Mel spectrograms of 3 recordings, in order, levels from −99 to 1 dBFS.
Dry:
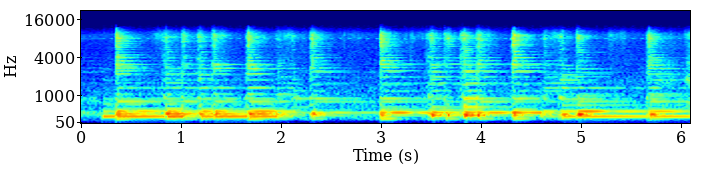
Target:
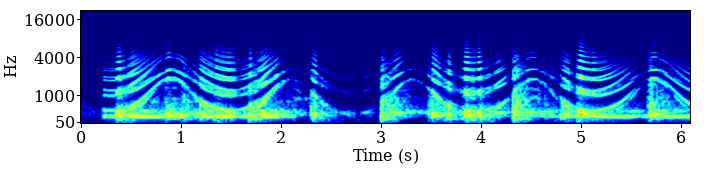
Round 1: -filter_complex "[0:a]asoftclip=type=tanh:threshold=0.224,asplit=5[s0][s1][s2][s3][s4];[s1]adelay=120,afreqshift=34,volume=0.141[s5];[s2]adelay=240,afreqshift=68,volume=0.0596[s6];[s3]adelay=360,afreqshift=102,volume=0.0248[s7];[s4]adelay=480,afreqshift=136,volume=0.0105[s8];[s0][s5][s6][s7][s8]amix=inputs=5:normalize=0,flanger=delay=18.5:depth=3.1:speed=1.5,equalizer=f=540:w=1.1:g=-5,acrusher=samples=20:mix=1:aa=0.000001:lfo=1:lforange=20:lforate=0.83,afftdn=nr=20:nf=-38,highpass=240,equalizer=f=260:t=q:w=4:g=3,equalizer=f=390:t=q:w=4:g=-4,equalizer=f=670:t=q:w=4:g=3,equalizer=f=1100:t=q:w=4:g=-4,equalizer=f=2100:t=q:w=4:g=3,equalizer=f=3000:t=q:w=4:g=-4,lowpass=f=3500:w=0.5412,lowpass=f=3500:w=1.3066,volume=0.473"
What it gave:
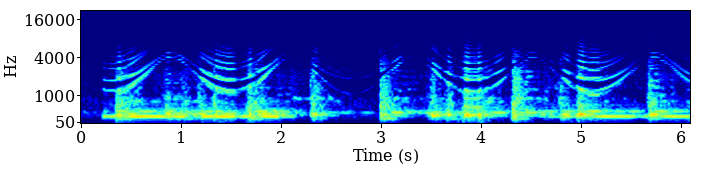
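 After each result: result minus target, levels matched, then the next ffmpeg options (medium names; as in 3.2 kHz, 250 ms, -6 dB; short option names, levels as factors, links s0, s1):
saturation: distortion +18 dB; decimation with a swept rate: distortion -8 dB
-filter_complex "[0:a]asoftclip=type=tanh:threshold=0.841,asplit=5[s0][s1][s2][s3][s4];[s1]adelay=120,afreqshift=34,volume=0.141[s5];[s2]adelay=240,afreqshift=68,volume=0.0596[s6];[s3]adelay=360,afreqshift=102,volume=0.0248[s7];[s4]adelay=480,afreqshift=136,volume=0.0105[s8];[s0][s5][s6][s7][s8]amix=inputs=5:normalize=0,flanger=delay=18.5:depth=3.1:speed=1.5,equalizer=f=540:w=1.1:g=-5,acrusher=samples=20:mix=1:aa=0.000001:lfo=1:lforange=20:lforate=0.83,afftdn=nr=20:nf=-38,highpass=240,equalizer=f=260:t=q:w=4:g=3,equalizer=f=390:t=q:w=4:g=-4,equalizer=f=670:t=q:w=4:g=3,equalizer=f=1100:t=q:w=4:g=-4,equalizer=f=2100:t=q:w=4:g=3,equalizer=f=3000:t=q:w=4:g=-4,lowpass=f=3500:w=0.5412,lowpass=f=3500:w=1.3066,volume=0.473"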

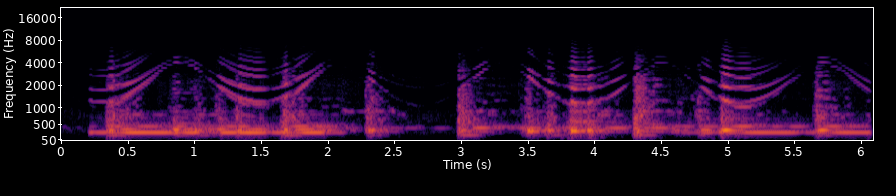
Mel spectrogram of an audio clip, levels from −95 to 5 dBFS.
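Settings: decimation with a swept rate: distortion -8 dB
-filter_complex "[0:a]asoftclip=type=tanh:threshold=0.841,asplit=5[s0][s1][s2][s3][s4];[s1]adelay=120,afreqshift=34,volume=0.141[s5];[s2]adelay=240,afreqshift=68,volume=0.0596[s6];[s3]adelay=360,afreqshift=102,volume=0.0248[s7];[s4]adelay=480,afreqshift=136,volume=0.0105[s8];[s0][s5][s6][s7][s8]amix=inputs=5:normalize=0,flanger=delay=18.5:depth=3.1:speed=1.5,equalizer=f=540:w=1.1:g=-5,acrusher=samples=40:mix=1:aa=0.000001:lfo=1:lforange=40:lforate=0.83,afftdn=nr=20:nf=-38,highpass=240,equalizer=f=260:t=q:w=4:g=3,equalizer=f=390:t=q:w=4:g=-4,equalizer=f=670:t=q:w=4:g=3,equalizer=f=1100:t=q:w=4:g=-4,equalizer=f=2100:t=q:w=4:g=3,equalizer=f=3000:t=q:w=4:g=-4,lowpass=f=3500:w=0.5412,lowpass=f=3500:w=1.3066,volume=0.473"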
